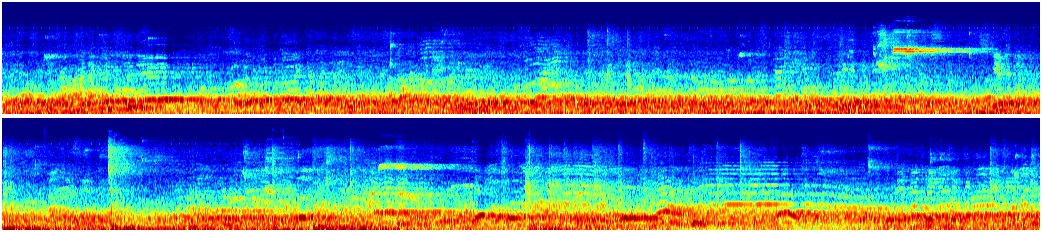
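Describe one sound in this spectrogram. Spectators murmur and chatter in a large echoing indoor hall.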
